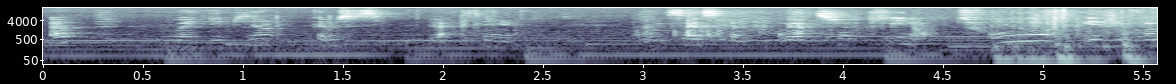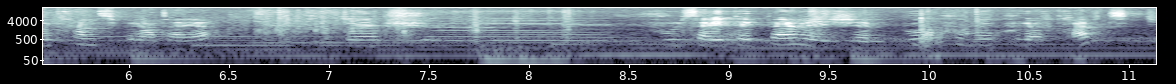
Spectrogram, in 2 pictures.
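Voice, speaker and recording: A woman's voice: a little high, moderate pace, loud music behind the voice. A French woman casually chatting about her books as a book vlogger, rambling with fillers and self-corrections. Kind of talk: casual chat.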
